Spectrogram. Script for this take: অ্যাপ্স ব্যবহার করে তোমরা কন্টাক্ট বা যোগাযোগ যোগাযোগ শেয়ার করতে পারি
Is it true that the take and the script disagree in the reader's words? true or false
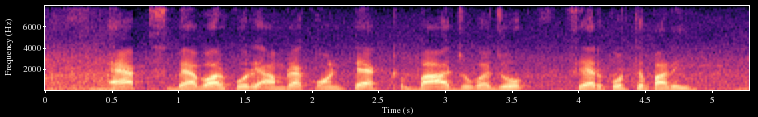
true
